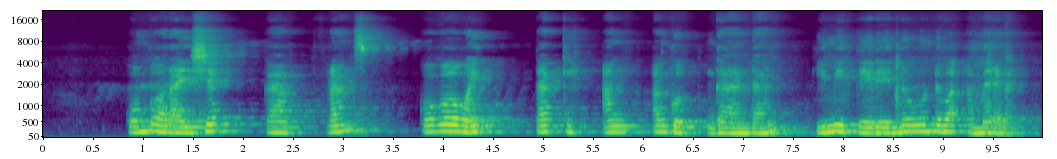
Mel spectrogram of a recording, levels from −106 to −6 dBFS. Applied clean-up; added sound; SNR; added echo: none; none; none; reverberation time 0.7 s.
